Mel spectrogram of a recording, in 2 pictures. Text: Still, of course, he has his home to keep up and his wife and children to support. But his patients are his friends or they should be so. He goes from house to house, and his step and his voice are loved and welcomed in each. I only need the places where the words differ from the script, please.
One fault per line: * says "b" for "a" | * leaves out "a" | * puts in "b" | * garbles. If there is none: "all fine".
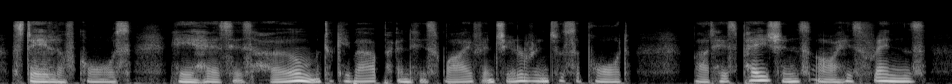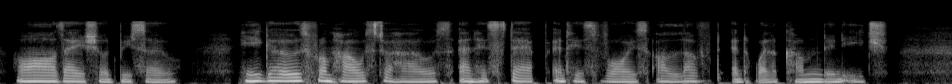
all fine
